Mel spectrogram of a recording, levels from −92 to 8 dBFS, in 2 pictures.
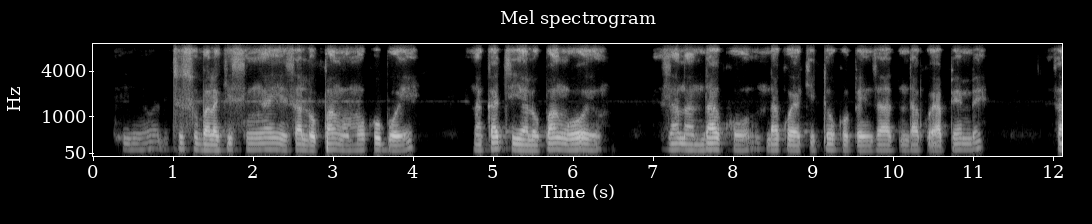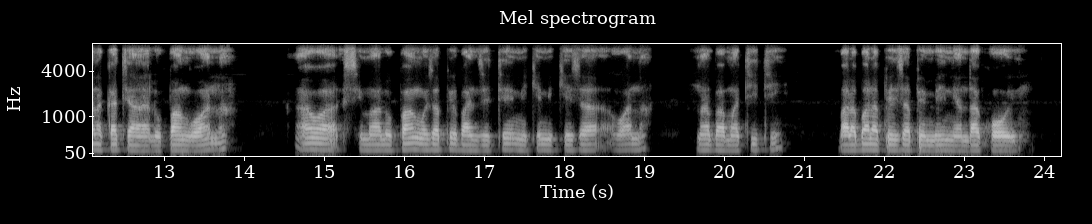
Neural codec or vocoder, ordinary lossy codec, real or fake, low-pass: none; Opus, 24 kbps; real; 7.2 kHz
